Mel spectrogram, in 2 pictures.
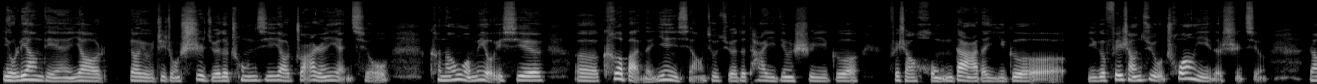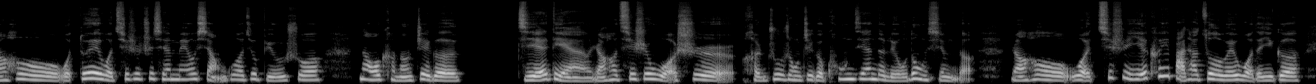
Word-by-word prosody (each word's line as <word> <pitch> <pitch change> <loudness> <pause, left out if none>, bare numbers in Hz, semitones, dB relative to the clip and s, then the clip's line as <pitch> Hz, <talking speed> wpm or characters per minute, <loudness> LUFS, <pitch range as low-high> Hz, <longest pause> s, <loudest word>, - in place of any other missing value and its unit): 有 185 -3 +4
亮 210 +1 +5
点， 155 -3 -1
要 165 -2 +1 0.3
要 185 -2 +1
有 160 -2 -1
这 185 - -5
种 165 -1 -3
视 210 +5 0
觉 170 -1 0
的 180 - +3
冲 190 +2 -4
击， 195 +1 -3
要 185 -3 +1
抓 200 +3 -2
人 180 -1 +1
眼 185 - -4
球， - - -5 0.4
可 210 - -5
能 200 +4 +2
我 195 - +2
们 185 +5 -1
有 - - +1
一 - - -2
些， 190 0 +3 0.3
呃， 170 -2 0
刻 255 +7 +3
板 220 - +1
的 - - -5
印 205 -1 0
象， 155 - -7
就 180 - -5
觉 165 0 -3
得 170 - -1
它 180 +1 -7
一 165 - -3
定 170 0 +1
是 170 +1 -4
一 155 -1 -4
个 165 0 -1 0.3
非 185 - -3
常 170 -3 -2
宏 165 0 -2
大 175 -4 +5
的 150 - -3
一 155 0 -5
个 285 - 0 0.2
一 160 - -5
个 180 +2 +1
非 215 +5 +4
常 200 -4 +2
具 200 +3 -4
有 190 - +1
创 265 -1 +3
意 165 -3 -1
的 - - -5
事 - - -8
情。 270 +4 -9 0.4
然 195 -3 -2
后 205 -7 +2
我 175 - -1
对， 265 +4 +6
我 205 -6 +3
其 185 +7 -6
实 255 - -2
之 260 +2 -5
前 240 -2 -2
没 230 0 -1
有 240 +2 -2
想 250 - -3
过， 220 -2 -3
就 245 +4 -2
比 200 -5 -4
如 175 +1 0
说， 205 +1 -2 0.3
那 235 -4 0
我 210 - +4
可 215 -1 -7
能 180 +1 0
这 225 0 +3
个， 175 -3 +4 0.6
节 195 +3 +5
点 160 -10 0
然 165 +1 -2
后 220 +1 -2
其 220 +4 -2
实 255 +2 +1
我 235 -6 +3
是 210 +3 0
很 180 -6 -5
注 240 +4 -1
重 215 -3 -2
这 210 +2 -2
个 185 - +2
空 245 +7 0
间 245 -1 +2
的 215 - -1
流 165 -3 -3
动 255 -4 +2
性 185 +1 -5
的。 305 - -7 0.3
然 190 0 -1
后 205 -4 +2
我 195 -1 +2
其 310 - -5
实 300 -1 -5
也 240 +1 +3
可 385 - -3
以 390 - +2
把 - - 0
它 225 -1 -2
作 230 0 +4
为 205 0 +4
我 195 -5 +2
的 175 - -1
一 185 +1 +1
个 185 -1 +2
195 Hz, 265 characters per minute, -24 LUFS, 175-225 Hz, 0.6 s, 对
